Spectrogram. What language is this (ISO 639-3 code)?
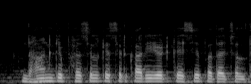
mag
